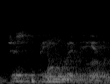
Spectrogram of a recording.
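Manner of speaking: quiet, gentle reassurance; soft fatherly advice. Retold or imitated. Father gently advising his grieving son, quiet and tender. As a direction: say it low and tender. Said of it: "And I said".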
